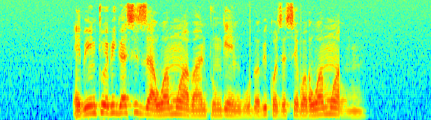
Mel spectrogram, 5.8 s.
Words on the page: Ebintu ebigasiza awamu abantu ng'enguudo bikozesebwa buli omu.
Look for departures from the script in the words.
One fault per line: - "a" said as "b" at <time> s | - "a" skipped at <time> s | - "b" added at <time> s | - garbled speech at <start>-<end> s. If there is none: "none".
- "buli" said as "awamu" at 4.1 s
